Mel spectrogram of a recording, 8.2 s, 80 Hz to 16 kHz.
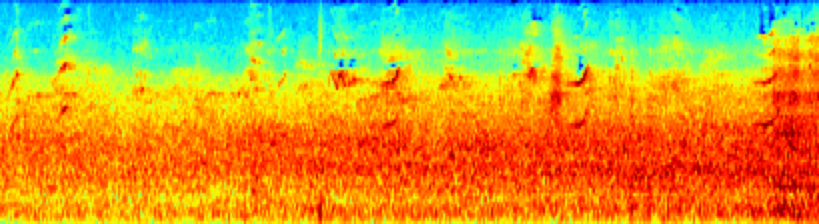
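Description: X'Trapolis 100 electric train approaching along the track, its steady wheel-on-rail noise growing slowly louder, with birds chirping over it.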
